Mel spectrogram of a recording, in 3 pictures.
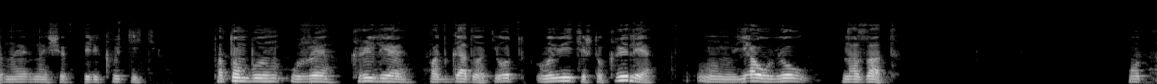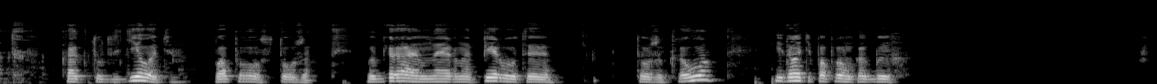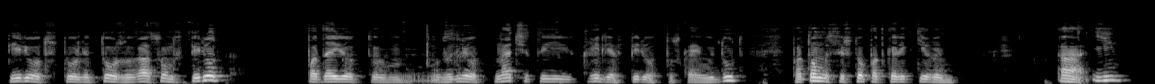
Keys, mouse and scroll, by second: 1.2 middle click, 2.2 middle click, 4.6 middle click, 5.1 middle click, 5.5-6.2 scroll up 1, 6.2 scroll up 1, 6.4 shift+middle click, 6.8 middle click, 11.1 middle click, 11.8 middle click, 13.0 middle click, 13.1 middle click, 15.2 shift+click, 17.3 KP_3, 19.0 g, 25.1 middle click, 26.2 middle click, 27.1 middle click, 27.7 middle click, 28.1 middle click, 28.4 middle click, 28.8-29.7 scroll down 2, 33.5 a, 33.7 i.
